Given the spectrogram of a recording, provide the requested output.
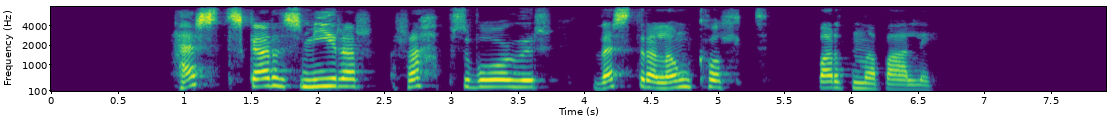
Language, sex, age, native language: Icelandic, female, 40-49, Icelandic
